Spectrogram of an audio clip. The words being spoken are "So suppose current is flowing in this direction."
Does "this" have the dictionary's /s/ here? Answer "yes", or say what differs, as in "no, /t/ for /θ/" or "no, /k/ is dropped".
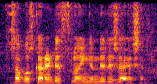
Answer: no, /s/ is dropped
